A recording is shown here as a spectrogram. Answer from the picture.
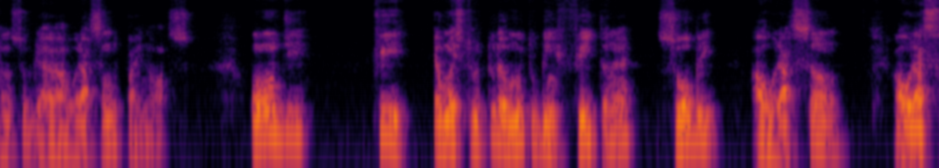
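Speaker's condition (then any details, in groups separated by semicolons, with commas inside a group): No condition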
